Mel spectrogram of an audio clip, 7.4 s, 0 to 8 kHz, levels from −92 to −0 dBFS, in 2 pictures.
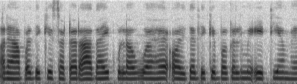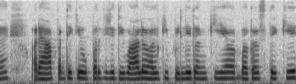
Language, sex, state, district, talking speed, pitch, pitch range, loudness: Hindi, female, Chhattisgarh, Bastar, 300 wpm, 210 Hz, 205-215 Hz, -16 LUFS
